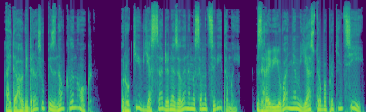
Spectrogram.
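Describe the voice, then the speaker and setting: A man reading a novel aloud as an audiobook narrator, in an expressive, dramatic manner. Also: on the high side, brisk, slightly rough, dry recording, studio quality.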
